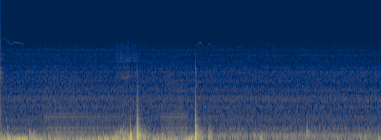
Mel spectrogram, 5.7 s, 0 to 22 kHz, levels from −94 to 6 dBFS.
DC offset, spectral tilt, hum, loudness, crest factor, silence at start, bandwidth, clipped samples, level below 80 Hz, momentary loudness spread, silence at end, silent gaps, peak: under 0.1%; -10 dB/octave; none; -30 LUFS; 22 dB; 0 s; 3.7 kHz; under 0.1%; -32 dBFS; 23 LU; 0 s; none; -8 dBFS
